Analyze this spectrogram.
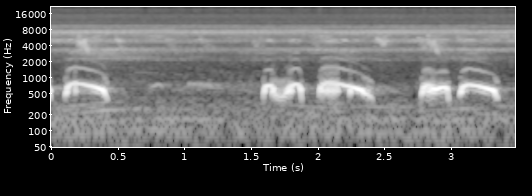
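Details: Decoy Spotted Dove calling in a thin, easy 'karom' style. Mellow hooting coos, a trembling double note followed by an extended falling note, repeat three times within a few seconds against a quiet, steady high hum.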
